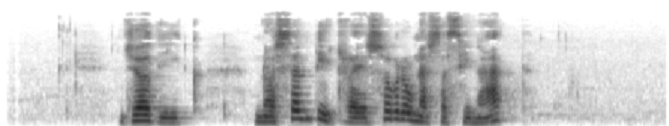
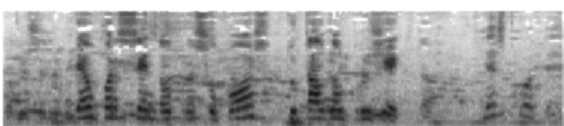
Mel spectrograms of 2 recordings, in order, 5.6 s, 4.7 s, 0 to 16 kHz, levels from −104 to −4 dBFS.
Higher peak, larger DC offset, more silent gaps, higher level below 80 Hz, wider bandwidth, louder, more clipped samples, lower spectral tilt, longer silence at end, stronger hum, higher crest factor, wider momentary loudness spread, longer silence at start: second, -8 dBFS vs -2 dBFS; neither; neither; second, -82 dBFS vs -54 dBFS; about the same, 11 kHz vs 11.5 kHz; second, -28 LUFS vs -21 LUFS; neither; about the same, -4.5 dB/octave vs -3.5 dB/octave; first, 1.4 s vs 0 s; neither; about the same, 22 dB vs 20 dB; second, 11 LU vs 14 LU; first, 1 s vs 0.05 s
